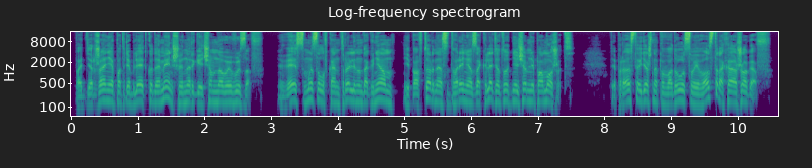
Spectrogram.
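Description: A relaxed male priest mentor in a storybook reading, unhurried and lightly mocking, as a man reads him in his own mellow voice. The sound is close and dry. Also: mid-range voice, no room sound, natural voice. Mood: teasing. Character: carefree male priest mentor, teasing and calm.

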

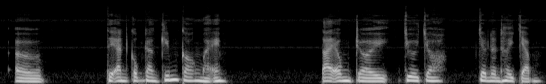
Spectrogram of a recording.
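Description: A woman's voice: low voice, steady tone, moderate pace, no echo. A woman voicing a kind, reassuring young husband. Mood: gentle. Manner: gentle, reassuring.

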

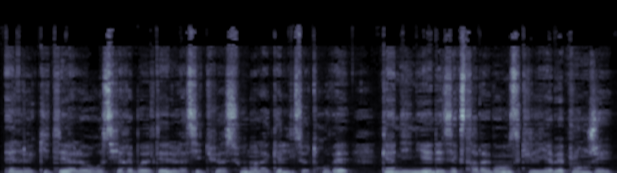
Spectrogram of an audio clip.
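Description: Husky, dark-voiced male narrator. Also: mid-range voice, fairly even intonation, fairly quick. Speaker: audiobook narrator. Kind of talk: scripted narration of a classic novel.

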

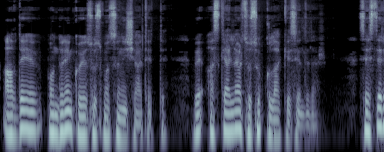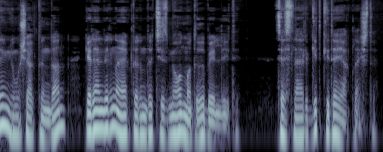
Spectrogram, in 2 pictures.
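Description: A man reads a literary novel aloud in a measured, even manner. His voice is low and notably dark and mellow. The recording is dry and close. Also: no echo. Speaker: audiobook narrator. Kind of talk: literary audiobook narration.

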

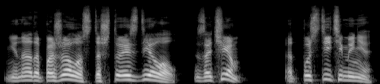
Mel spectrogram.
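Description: A man's voice: high-pitched, moderate pace, dry recording, clean studio sound, voice pushed up. A man voicing a sobbing, terrified young boy. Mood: begging tearfully. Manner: pleading, tearful wailing. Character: terrified crying twelve-year-old boy captive.

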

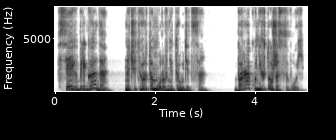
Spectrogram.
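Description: A woman's voice: fairly high pitch, sing-song, moderate pace, a bit bright, husky, full character voice. A woman voicing a shrewd male mine secretary who speaks in a knowing, matter-of-fact way in an audiobook.

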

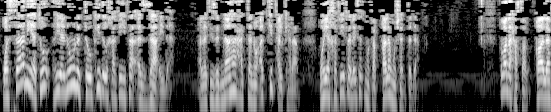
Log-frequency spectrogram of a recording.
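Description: A man's voice: on the high side, breathy edge. A man teaching a classroom grammar lesson, explaining step by step and asking his students questions that he then answers himself.

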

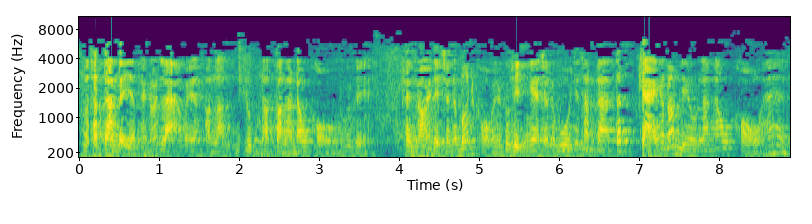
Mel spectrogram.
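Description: A man's voice: mid-range voice, fast, crowd noise. A Buddhist monk giving a conversational dharma talk, repeating words and putting questions straight to his listeners. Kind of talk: dharma talk to a lay audience. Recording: roomy, dull lo-fi recording with audience.

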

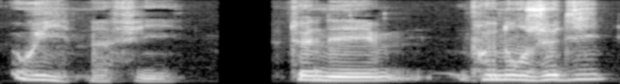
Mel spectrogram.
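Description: A man's voice: fairly high pitch, animated, measured pace, dark tone, voice pushed up. A man voicing a gleeful young society wife, gossipy and full of amusement. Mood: instructing. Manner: gossipy, breathless with amusement when retelling.

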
